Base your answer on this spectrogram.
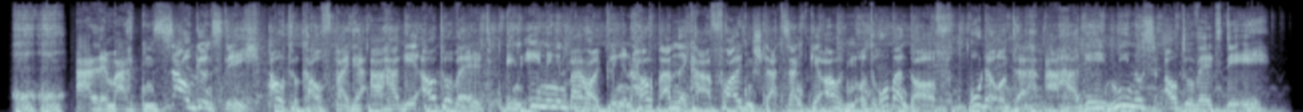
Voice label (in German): Dynamisch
